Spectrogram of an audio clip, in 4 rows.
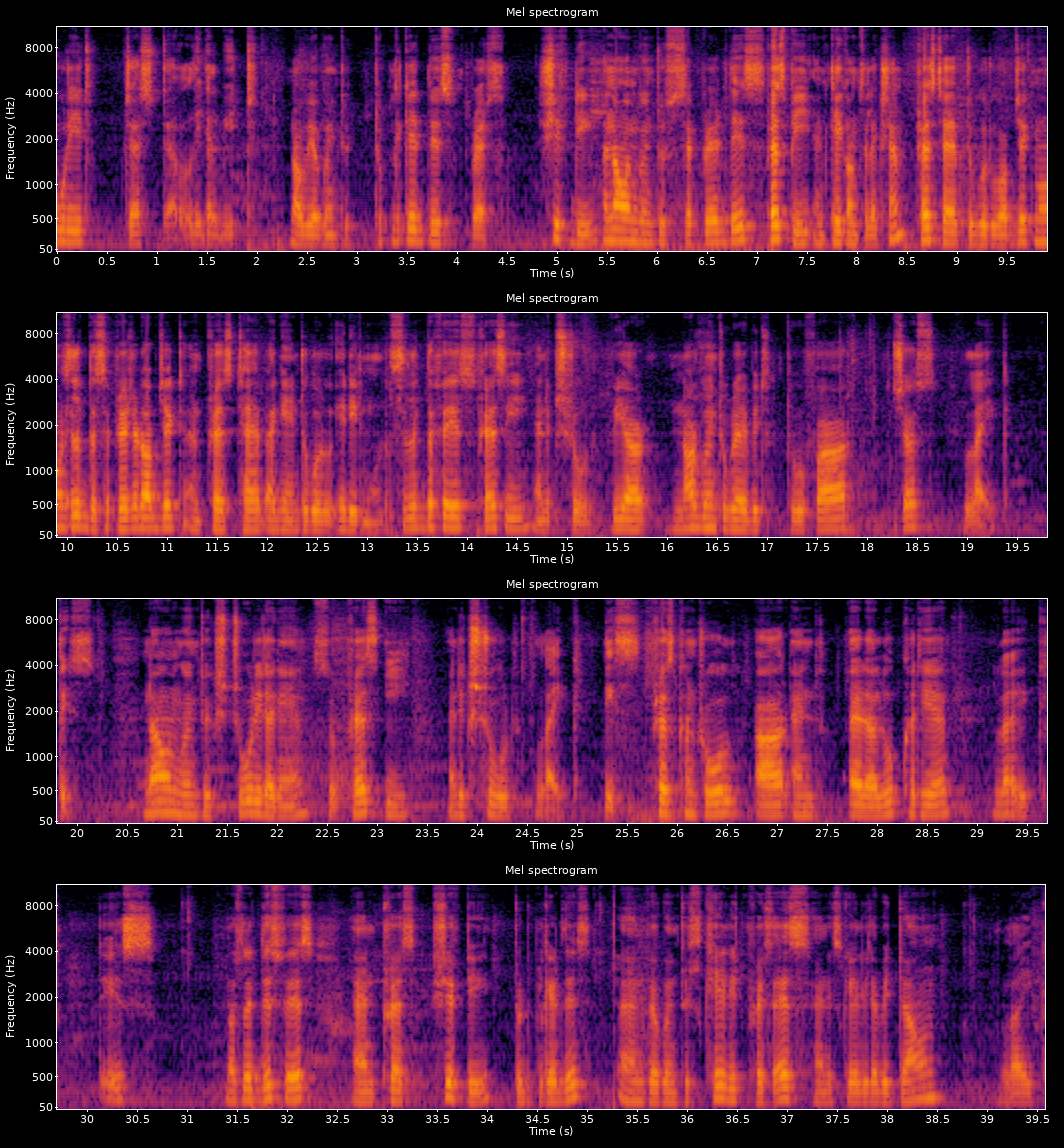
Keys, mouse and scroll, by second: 1.7-2.0 scroll up 1, 2.0-3.4 middle drag, 3.4 shift+d, 6.3 p, 8.2 Tab, 8.8 click, 9.8 Tab, 10.7 click, 11.5 3, 11.6 click, 13.1 click, 14.2 e, 17.7-20.0 middle drag, 20.0-20.4 scroll up 2, 20.4-23.0 shift+middle drag, 23.0-23.9 scroll down 1, 23.9 e, 25.4-26.6 middle drag, 26.6 ctrl+r, 30.7 middle click, 31.3 click, 31.7 middle click, 32.5 3, 33.1 click, 34.1 shift+d, 36.2 s, 37.6 middle click, 38.0 scroll down 1, 38.3 s.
